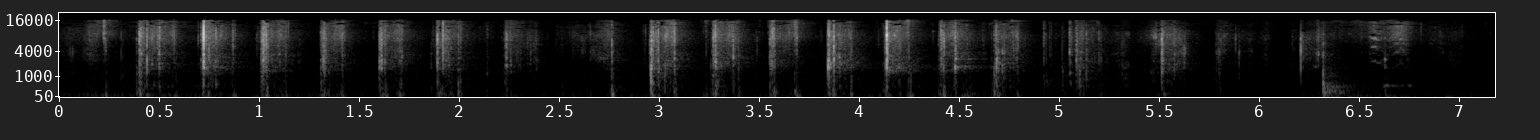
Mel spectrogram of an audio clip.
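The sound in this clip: Healing mantra cards are shuffled in many quick, rhythmic riffling bursts, soft and papery, with brief gaps between them and no talk.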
